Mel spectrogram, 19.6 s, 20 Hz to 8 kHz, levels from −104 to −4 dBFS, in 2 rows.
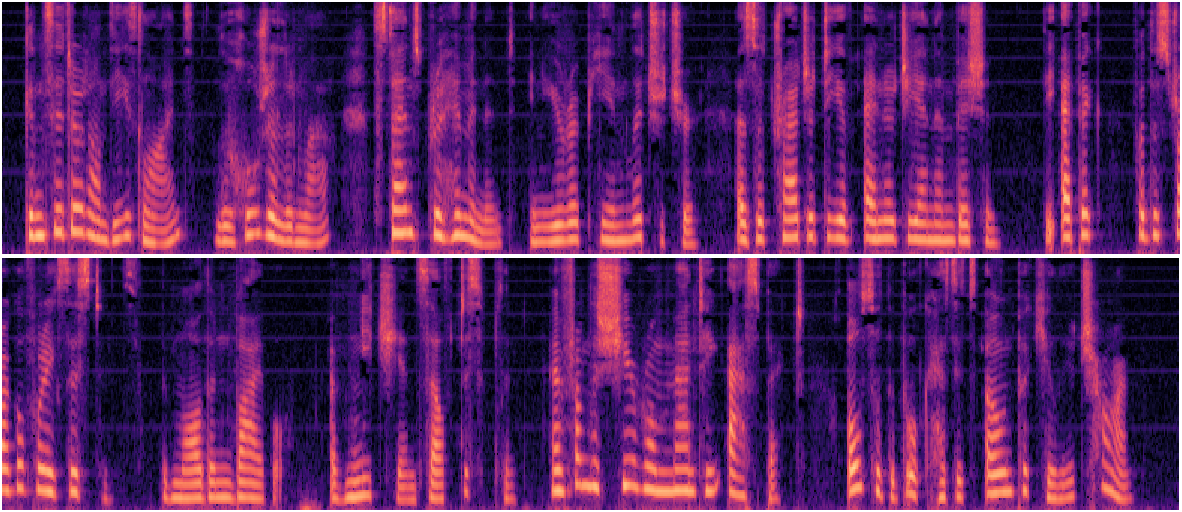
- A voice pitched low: No, high, 205 Hz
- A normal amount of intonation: No, wide, 5.7 semitones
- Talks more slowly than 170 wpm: Yes, average, 155 wpm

